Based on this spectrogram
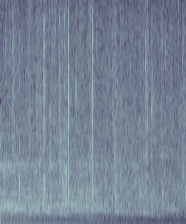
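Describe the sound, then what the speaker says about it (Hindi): An audience at a kavi sammelan poetry recital in Varanasi bursts into sustained, loud applause, a dense wash of clapping that gradually eases. "एक बार तालियां बजा दो जोरदार"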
